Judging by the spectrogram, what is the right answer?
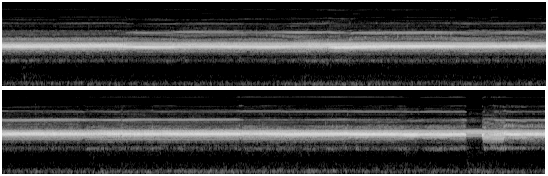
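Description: Mole cricket singing from its burrow: a loud, steady, unbroken high trill that drops out for a moment near the end.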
